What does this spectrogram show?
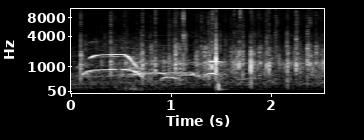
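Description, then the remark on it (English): A crowd at an outdoor libertarian gathering out in the middle of nowhere applauds with quick, uneven clapping that runs throughout, over a sustained wavering whistle-like tone and some voices in the background. “So round of applause for you guys.”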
